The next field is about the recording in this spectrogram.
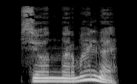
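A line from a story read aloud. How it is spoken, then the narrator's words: Worried question. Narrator (Russian): взволнованно спросила ящерка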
